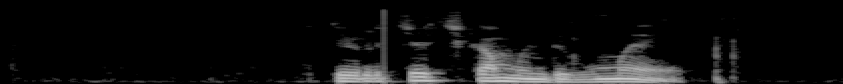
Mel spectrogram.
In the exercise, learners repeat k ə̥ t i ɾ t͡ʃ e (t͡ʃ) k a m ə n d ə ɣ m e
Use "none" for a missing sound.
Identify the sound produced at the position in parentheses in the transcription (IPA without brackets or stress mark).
t͡ʃ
